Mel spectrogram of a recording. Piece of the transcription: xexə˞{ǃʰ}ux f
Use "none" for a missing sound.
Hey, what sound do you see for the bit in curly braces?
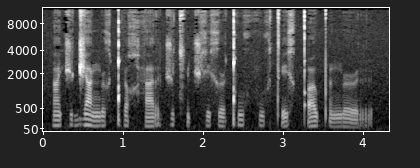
ǃʰ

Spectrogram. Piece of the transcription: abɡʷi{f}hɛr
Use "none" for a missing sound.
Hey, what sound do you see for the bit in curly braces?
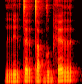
b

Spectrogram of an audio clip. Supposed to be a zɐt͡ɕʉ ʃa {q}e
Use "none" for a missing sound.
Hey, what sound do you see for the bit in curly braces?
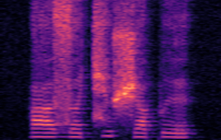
p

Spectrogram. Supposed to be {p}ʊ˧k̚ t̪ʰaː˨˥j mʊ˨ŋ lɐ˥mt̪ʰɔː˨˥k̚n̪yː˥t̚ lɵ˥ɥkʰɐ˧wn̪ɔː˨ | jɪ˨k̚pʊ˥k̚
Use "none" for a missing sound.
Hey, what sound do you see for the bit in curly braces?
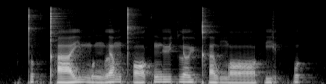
t̪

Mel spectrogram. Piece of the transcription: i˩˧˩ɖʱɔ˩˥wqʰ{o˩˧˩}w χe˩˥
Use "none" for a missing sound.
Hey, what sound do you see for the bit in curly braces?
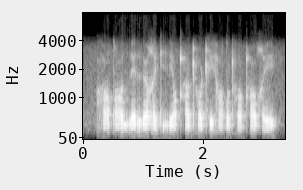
o˩˧˩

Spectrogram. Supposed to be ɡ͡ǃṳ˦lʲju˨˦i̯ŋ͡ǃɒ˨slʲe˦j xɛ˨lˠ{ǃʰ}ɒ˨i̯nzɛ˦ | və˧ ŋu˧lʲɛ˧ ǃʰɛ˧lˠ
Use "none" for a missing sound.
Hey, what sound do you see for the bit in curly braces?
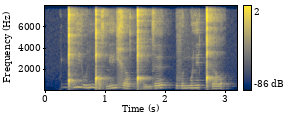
ɡ͡ǃ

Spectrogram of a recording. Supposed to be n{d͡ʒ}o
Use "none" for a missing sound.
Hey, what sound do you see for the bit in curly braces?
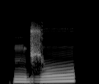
d͡ʒ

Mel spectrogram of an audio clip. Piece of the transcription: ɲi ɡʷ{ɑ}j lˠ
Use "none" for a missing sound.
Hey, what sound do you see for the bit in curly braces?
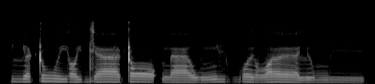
ə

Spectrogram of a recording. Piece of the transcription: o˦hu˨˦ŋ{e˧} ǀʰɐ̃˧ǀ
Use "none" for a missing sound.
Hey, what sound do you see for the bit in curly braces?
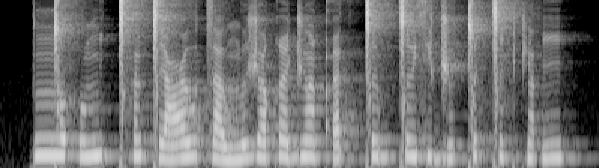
i˧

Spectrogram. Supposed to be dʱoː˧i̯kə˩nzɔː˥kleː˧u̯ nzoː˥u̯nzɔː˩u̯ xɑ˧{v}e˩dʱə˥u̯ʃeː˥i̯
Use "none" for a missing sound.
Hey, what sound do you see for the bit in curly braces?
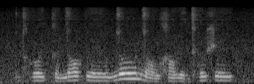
v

